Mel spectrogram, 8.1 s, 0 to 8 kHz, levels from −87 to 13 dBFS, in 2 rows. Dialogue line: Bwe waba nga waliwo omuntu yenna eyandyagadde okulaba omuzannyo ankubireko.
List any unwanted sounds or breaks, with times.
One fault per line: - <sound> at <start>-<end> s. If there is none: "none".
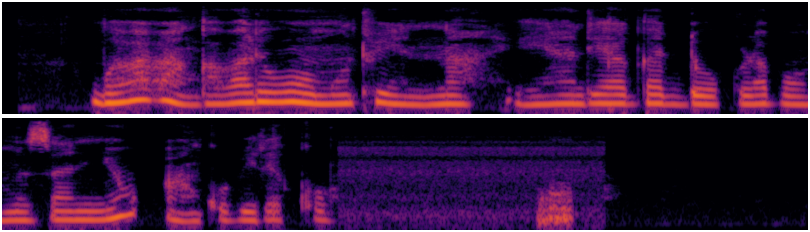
- laugh at 6.7-6.9 s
